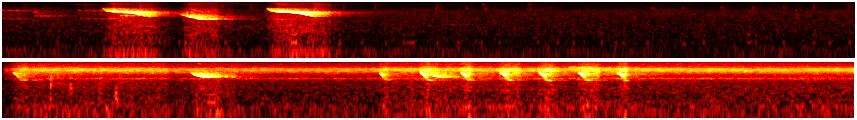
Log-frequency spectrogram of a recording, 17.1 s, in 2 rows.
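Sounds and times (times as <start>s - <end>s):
high-pitched background hiss: 0.0s - 17.0s
bird calling: 0.9s - 3.5s, 8.6s - 17.0s.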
